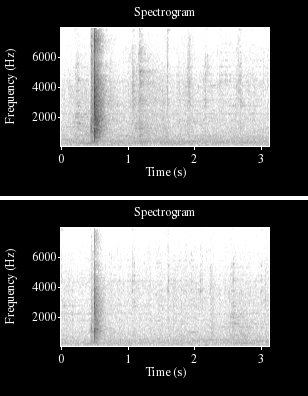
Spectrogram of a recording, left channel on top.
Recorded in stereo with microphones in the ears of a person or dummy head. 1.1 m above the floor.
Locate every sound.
0.4 s a clap: 55° left (ahead or behind)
